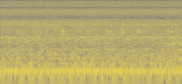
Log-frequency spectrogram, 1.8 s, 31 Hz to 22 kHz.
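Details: 1995 Nissan truck 2.4L four-cylinder at idle with a faint light ticking from a noisy valve lifter. Lifter tapping then stops about 2 seconds after the oil treatment is added, 1 ml and then 4 ml.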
